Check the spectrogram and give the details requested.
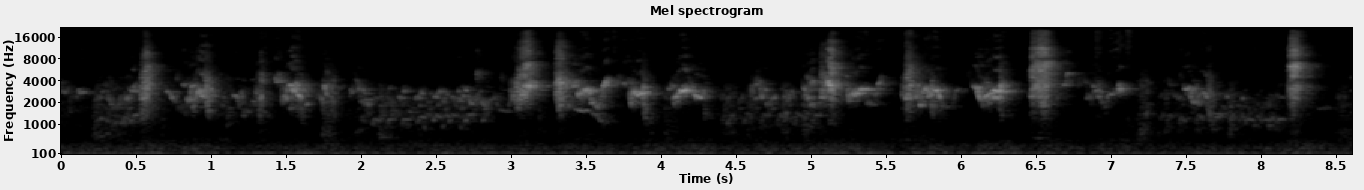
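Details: Lively budgie chatter, a stream of buzzy warbled phrases punctuated by loud sharp chirps roughly every half second to second.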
